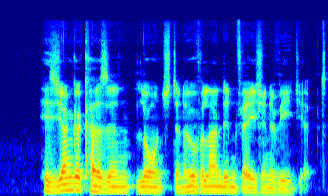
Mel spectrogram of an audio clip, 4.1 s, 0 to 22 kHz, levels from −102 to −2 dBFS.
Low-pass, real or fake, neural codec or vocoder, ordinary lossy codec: 14.4 kHz; real; none; none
